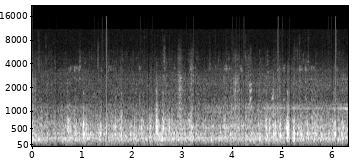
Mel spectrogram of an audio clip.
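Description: Running noise of a limited express train heard from on board, sped up six times: a dense, rapid clatter of wheels on rails over a steady rumble.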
